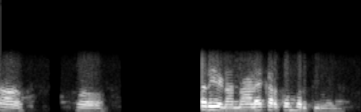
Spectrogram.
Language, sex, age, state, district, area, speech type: Kannada, female, 30-45, Karnataka, Mysore, rural, conversation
